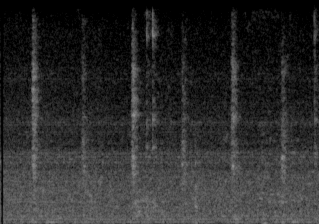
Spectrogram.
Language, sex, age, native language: Icelandic, female, 60-69, Icelandic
